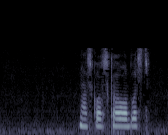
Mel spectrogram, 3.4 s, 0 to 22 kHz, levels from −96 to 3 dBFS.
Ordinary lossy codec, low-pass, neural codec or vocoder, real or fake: MP3, 24 kbps; 7.2 kHz; codec, 16 kHz, 2 kbps, FreqCodec, larger model; fake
